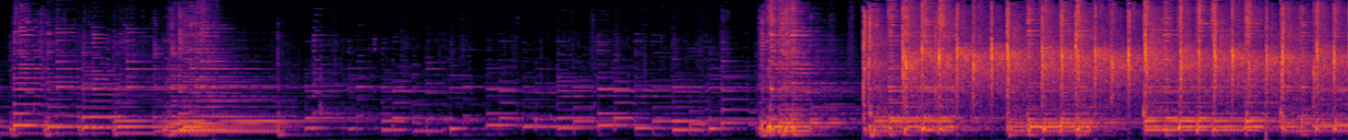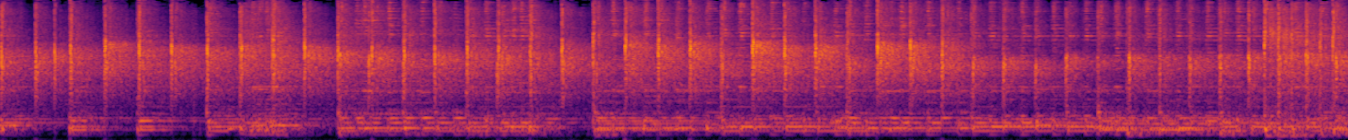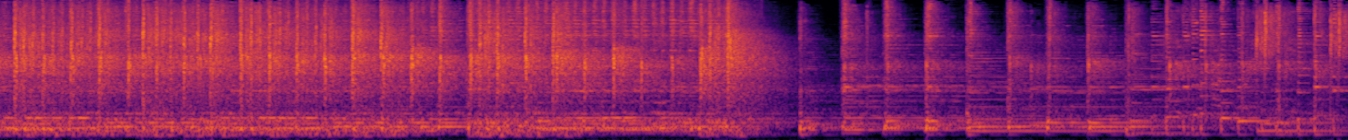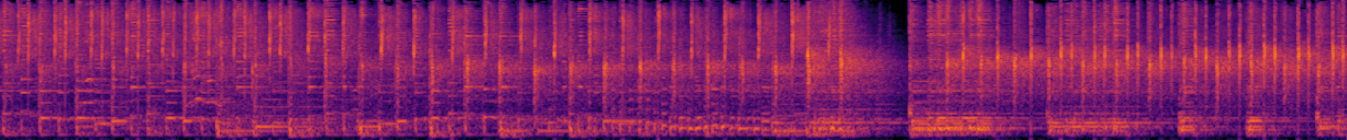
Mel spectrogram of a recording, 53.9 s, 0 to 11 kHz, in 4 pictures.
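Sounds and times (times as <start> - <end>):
flamenco guitar: 0.0 - 53.9
footwork taps: 24.7 - 34.6.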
